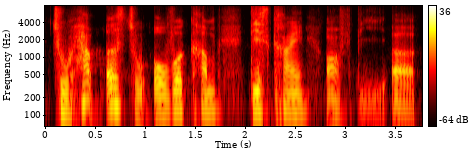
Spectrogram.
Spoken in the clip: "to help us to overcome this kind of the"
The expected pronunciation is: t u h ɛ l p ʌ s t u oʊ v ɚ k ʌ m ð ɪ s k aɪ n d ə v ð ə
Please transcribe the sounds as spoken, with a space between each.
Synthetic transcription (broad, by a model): t u h ɛ l p ʌ s t u oʊ v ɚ k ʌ m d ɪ s k aɪ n ə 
